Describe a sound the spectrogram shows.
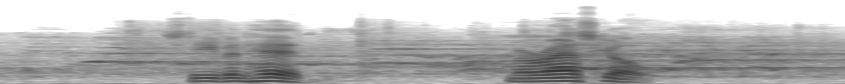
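Players shout loudly across an echoing indoor rink.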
